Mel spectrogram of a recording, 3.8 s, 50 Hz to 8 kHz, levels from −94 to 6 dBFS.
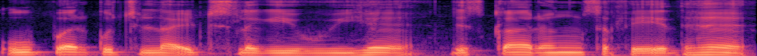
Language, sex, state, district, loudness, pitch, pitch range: Hindi, male, Jharkhand, Ranchi, -15 LUFS, 120 Hz, 110-125 Hz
